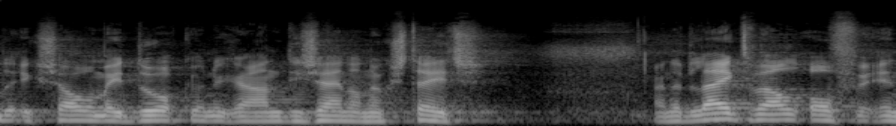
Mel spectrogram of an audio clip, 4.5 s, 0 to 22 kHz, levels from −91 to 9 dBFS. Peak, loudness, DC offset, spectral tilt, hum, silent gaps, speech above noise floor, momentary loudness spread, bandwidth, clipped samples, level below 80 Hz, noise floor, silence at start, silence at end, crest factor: -8 dBFS; -30 LUFS; under 0.1%; -4.5 dB/octave; none; none; 22 dB; 15 LU; 14.5 kHz; under 0.1%; -76 dBFS; -52 dBFS; 0 s; 0 s; 24 dB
